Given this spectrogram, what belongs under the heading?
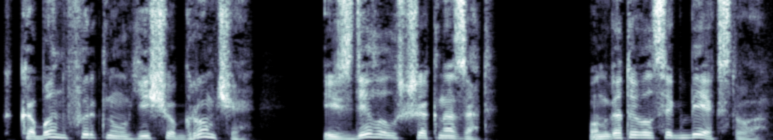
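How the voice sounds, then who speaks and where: A man narrates a first-person audiobook in a tense, hushed, steady voice. His pitch sits in an ordinary middle range. The recording is dry and close. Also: measured pace, no room sound.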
